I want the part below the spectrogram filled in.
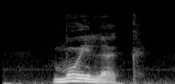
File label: "moeilijk", Dutch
